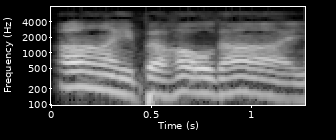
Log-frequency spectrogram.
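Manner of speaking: both I's loud and weighty; stress on I. Shown as a demonstration. Preacher quoting God to show the emphasis, stress on I. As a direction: punch "I" each time. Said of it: "the emphasis is more on God".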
